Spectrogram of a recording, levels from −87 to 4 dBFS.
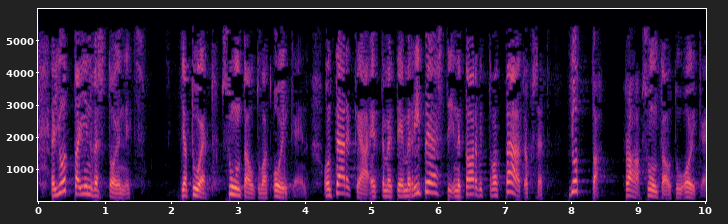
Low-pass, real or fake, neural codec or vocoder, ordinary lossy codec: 5.4 kHz; real; none; MP3, 24 kbps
